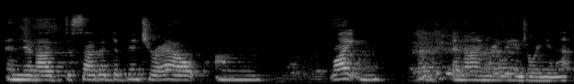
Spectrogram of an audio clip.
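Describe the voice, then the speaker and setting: A woman's voice: mid-range voice, unhurried, a crowd in the background. A woman from North Carolina with a Southern accent, an author chatting casually as an interview guest. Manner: relaxed, chatty, with fillers and restarts. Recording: echoey room.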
